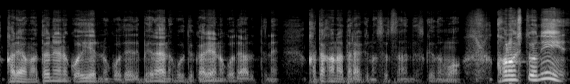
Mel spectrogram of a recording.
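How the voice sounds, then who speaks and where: Gravelly, bright-voiced male pastor preaching. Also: on the high side, sing-song, rapid-fire, no echo. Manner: preaches with rising fervor, reading scripture aloud. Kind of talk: sermon. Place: church.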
